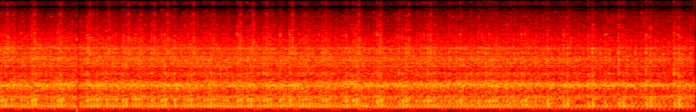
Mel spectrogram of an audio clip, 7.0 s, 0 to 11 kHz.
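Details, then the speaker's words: 2004 Tohatsu 9.8 two-stroke long-shaft electric-start outboard after general maintenance: busy, steady idle that can sound ragged, no dropouts. One cylinder was suspected of missing, but a plug-boot pull test showed both cylinders firing; normal idle. "Because to me at first it sounded like it wasn't hitting on both cylinders, but it was."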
